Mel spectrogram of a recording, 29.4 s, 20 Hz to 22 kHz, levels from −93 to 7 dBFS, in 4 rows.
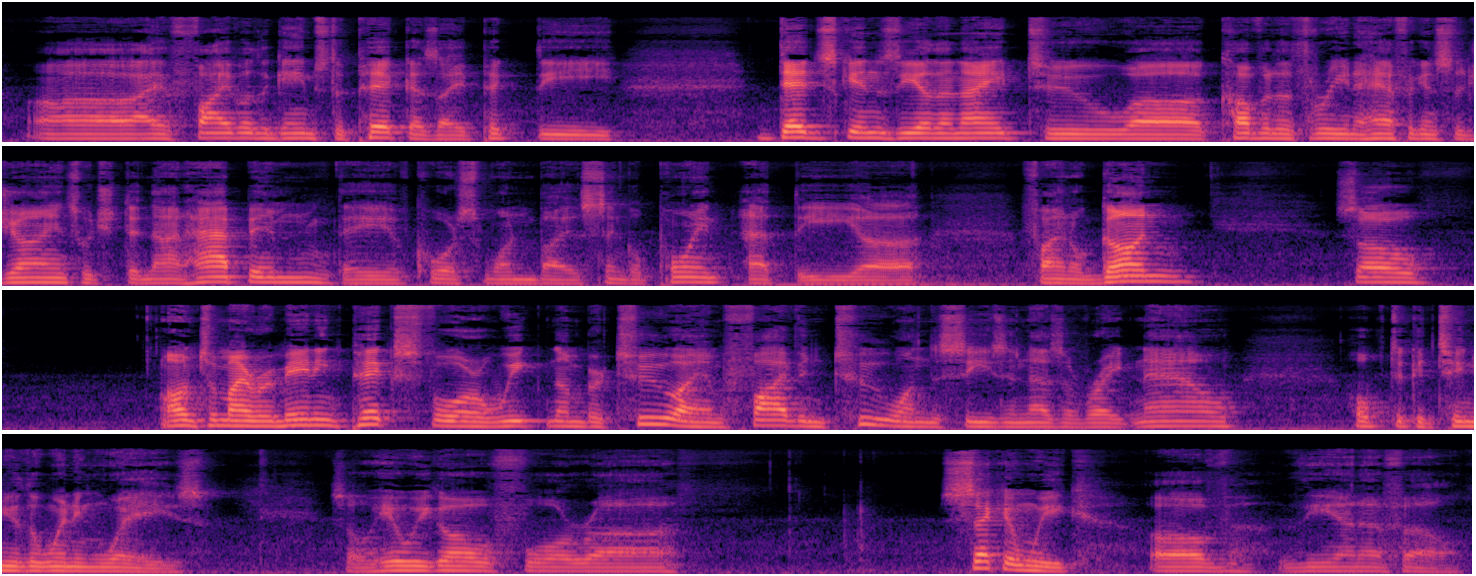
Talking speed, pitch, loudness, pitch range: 170 wpm, 125 Hz, -25 LUFS, 110-140 Hz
